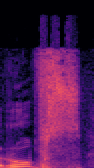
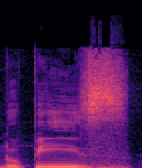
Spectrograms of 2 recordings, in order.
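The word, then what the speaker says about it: rupees: जैसे कि यहाँ पे रूप्स, यहाँ जा साउंड नहीं आएगा, लेकिन यहाँ पे एक्स नहीं एग्स। हीरोज, हीरोस नहीं, देख रहे हो, रुपीस नहीं रुपीज, ज का साउंड आ रहा है हल्का सा।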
